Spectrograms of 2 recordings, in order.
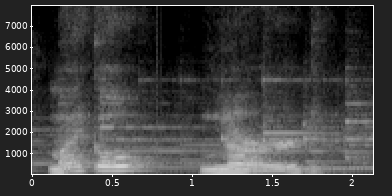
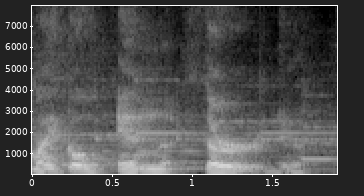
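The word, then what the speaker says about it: Michael N3rd: Michael Nerd. Okay, so the 3 is an E. Okay. So it's not Michael N. Third. It's Michael Nerd.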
